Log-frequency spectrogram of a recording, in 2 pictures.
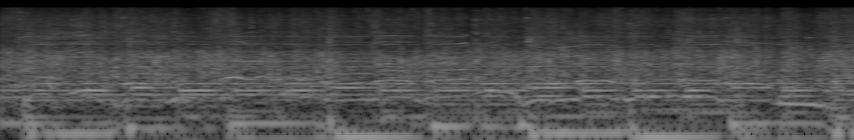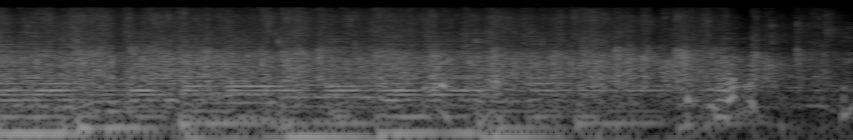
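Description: Studio audience applauding over upbeat music with a bass line moving from note to note; the music cuts off near the end.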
